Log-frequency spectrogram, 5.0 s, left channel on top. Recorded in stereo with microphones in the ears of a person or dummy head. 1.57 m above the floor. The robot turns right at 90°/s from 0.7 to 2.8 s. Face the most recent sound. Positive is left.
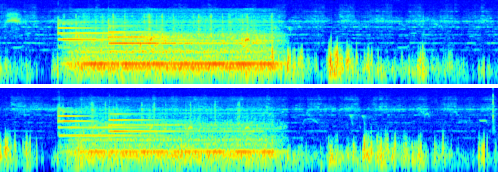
turn(degrees=-170)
